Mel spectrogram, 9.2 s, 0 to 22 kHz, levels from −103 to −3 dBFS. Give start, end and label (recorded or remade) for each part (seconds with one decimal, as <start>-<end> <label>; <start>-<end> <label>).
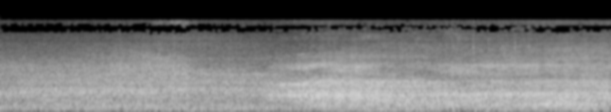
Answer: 0.0-4.8 recorded; 4.8-5.7 remade; 5.7-7.8 recorded; 7.8-9.2 remade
